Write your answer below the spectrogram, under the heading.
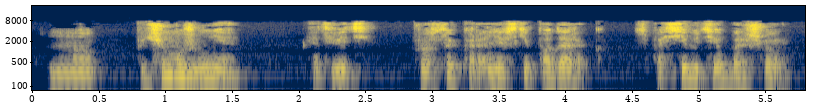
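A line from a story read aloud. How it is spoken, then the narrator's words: Confused mumble. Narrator (Russian): растерянно пробормотал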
